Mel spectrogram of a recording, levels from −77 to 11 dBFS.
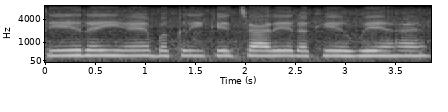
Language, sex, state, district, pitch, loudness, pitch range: Hindi, female, Bihar, Kaimur, 240 Hz, -14 LUFS, 235-245 Hz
